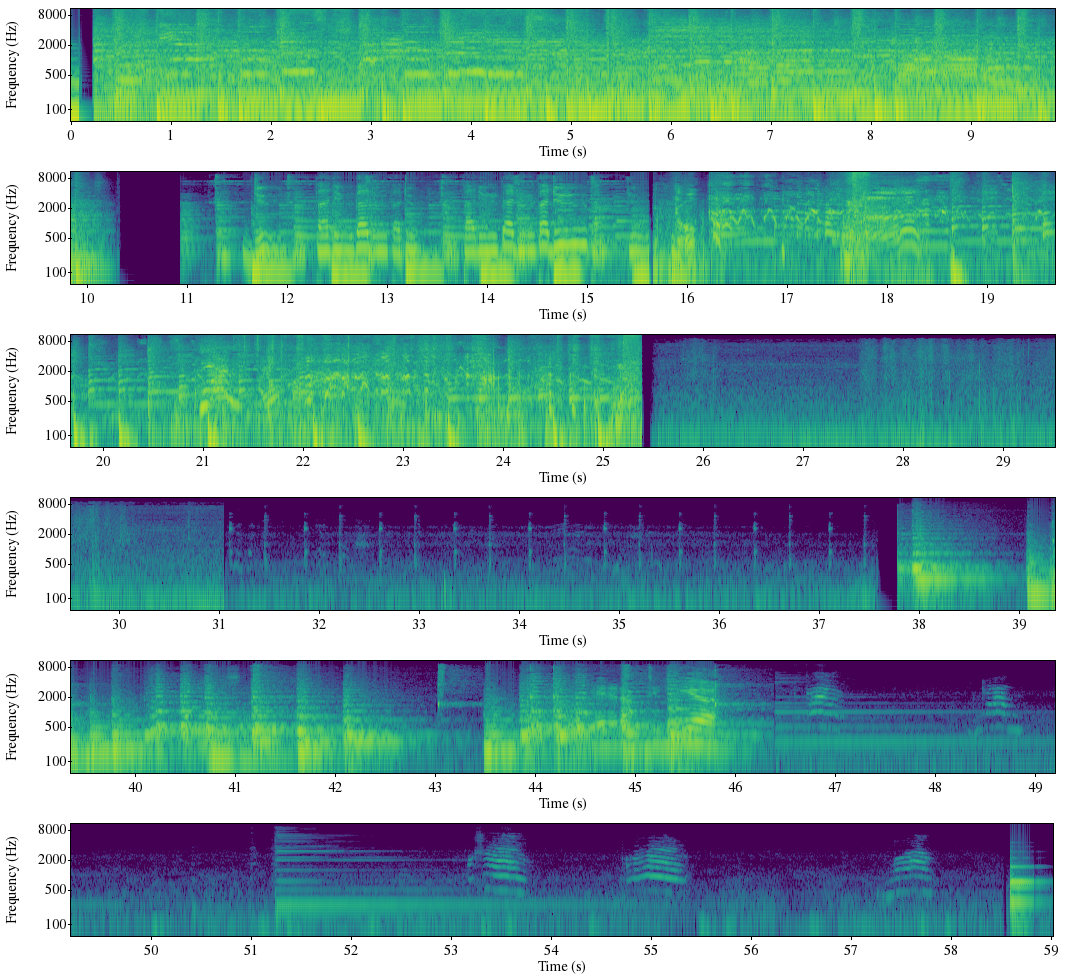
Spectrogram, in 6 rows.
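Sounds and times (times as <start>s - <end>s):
cat meowing: 46.7s - 47.1s, 48.4s - 49.0s, 53.2s - 53.8s, 54.7s - 55.5s, 57.2s - 57.9s.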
